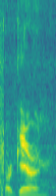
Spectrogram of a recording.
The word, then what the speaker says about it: Gagarin: The Yuri Gagarin. Is that how you say his name? Gagarin? Gagarin.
